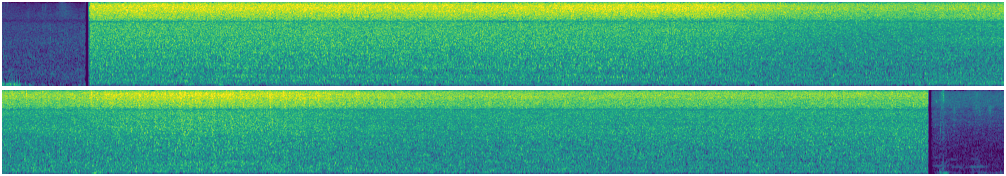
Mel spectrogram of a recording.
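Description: Steady, even rush of a waterfall, starting abruptly about a second in and cutting off abruptly near the end.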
